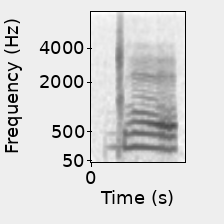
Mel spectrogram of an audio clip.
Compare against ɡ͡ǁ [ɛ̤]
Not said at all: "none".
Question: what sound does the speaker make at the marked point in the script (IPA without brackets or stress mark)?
ɛ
